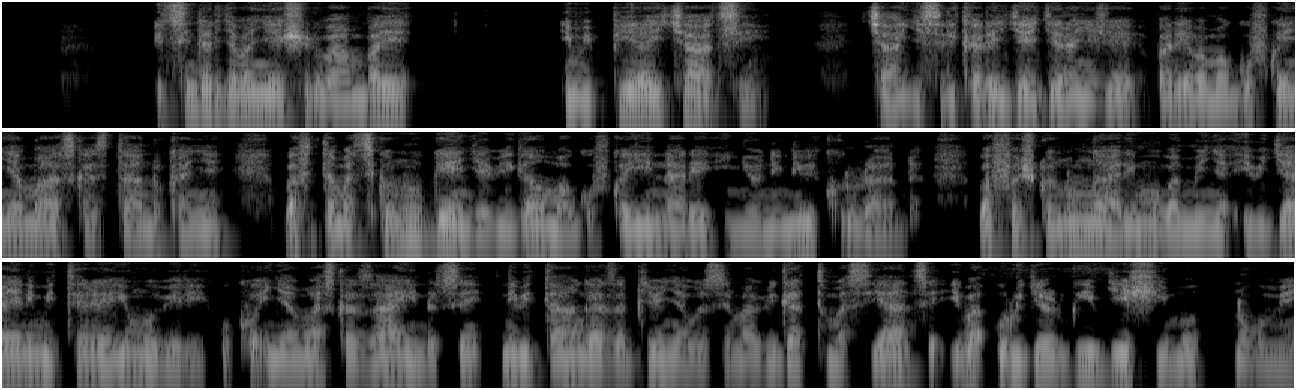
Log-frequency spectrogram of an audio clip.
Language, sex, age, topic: Kinyarwanda, male, 18-24, education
